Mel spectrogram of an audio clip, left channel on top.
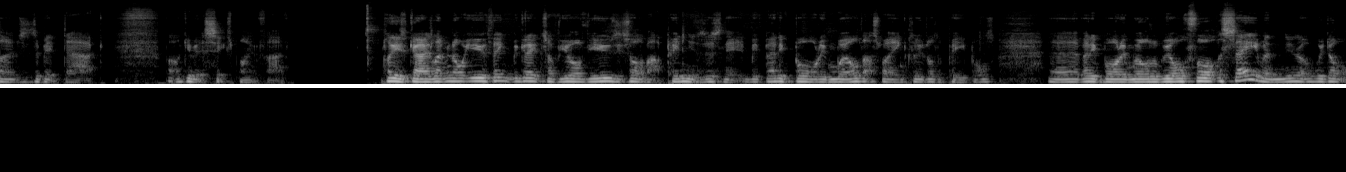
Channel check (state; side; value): silent; right; digital silence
